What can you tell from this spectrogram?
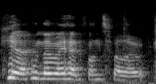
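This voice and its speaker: Teasing high-voiced woman. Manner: teasing, dry and playful. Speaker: co-host. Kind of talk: casual banter over a game.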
